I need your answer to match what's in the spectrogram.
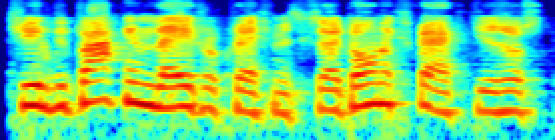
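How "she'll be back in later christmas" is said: ordinary talk, nothing marked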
